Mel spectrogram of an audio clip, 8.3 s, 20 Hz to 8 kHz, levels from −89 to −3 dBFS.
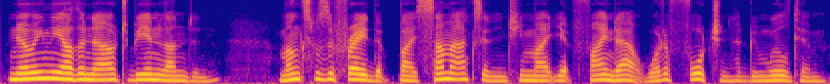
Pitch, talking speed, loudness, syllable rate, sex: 175 Hz, 195 wpm, -16 LUFS, 4.7 syllables/s, female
